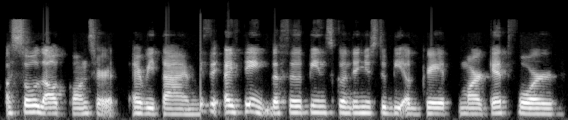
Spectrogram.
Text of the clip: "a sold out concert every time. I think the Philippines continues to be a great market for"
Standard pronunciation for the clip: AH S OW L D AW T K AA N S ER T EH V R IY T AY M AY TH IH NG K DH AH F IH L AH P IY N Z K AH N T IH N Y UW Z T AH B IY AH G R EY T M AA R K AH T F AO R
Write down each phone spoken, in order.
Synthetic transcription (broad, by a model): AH S OW L D AW T K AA N S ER T EH V R IY T AY M AY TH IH NG K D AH F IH L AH P IY N S K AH N T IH N Y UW S T AH B IY AH G R EY T M AA R K AH T F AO R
